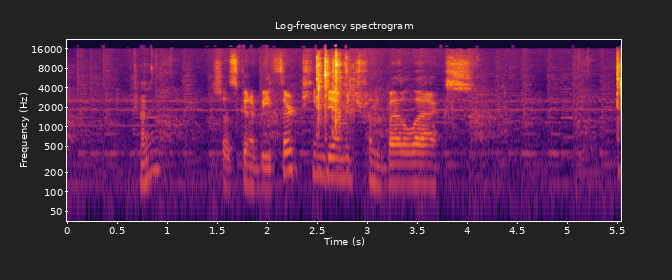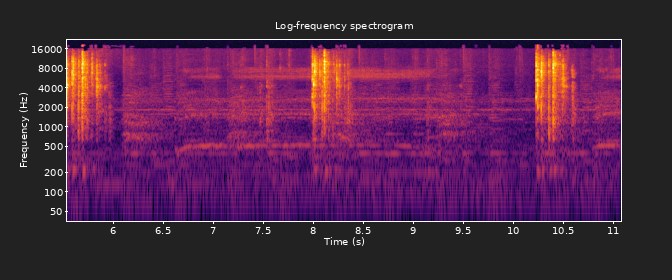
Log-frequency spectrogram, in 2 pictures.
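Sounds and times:
speech: 0.7s - 4.2s
handful of dice clattering across a hard table in a tabletop game: 2.5s - 3.0s, 5.5s - 6.0s, 7.4s - 8.5s, 10.2s - 10.7s.

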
